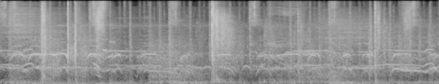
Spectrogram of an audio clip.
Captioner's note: gunfire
